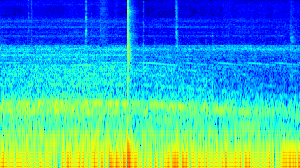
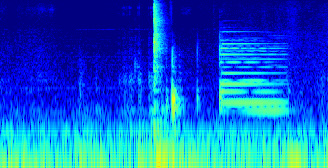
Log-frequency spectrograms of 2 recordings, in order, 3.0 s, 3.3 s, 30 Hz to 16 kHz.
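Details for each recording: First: 1989 Macintosh SE/30 with its failing power supply, before replacement: low hum with a faint buzz and an odd click. The screen does not come on or only partially does, and the 5 V rail at the floppy connector fluctuates. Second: 1989 Macintosh SE/30 (32 MB RAM) at first power-on after replacing the power supply with a Seasonic unit: a click, then one clean sustained startup chord, and the screen comes on normally.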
